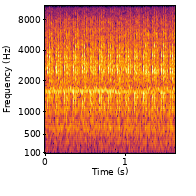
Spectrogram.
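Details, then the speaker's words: VW Beetle/Golf/Jetta 2.0, bought used, idling under the hood after fuel pump replacement: rough, uneven stumbling tick-and-puff idle; misfire, owner suspects original spark plug wires, not diagnosed. "all right I got a I got a check engine like flashing so computer definitely got a misfire here"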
